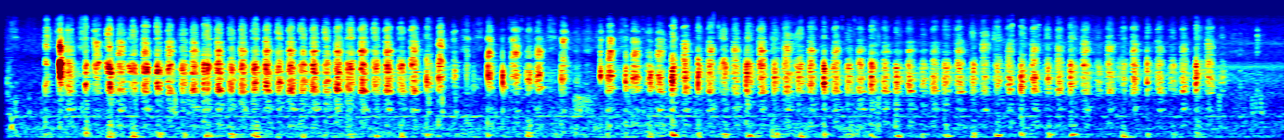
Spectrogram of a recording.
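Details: Norwich Terrier, out of breath, panting rapidly and steadily, about two to three breaths per second of breathy rasping for the whole stretch, with a brief scratch near the start.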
